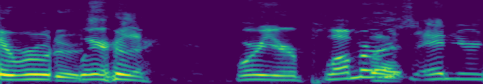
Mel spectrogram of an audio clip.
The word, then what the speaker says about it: Reuters: number three reuters r-e-u-t-e-r-s you said it right writers some people say reuters were your plumbers and your news source the proper pronunciation is uh reuters is a well-respected unbiased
